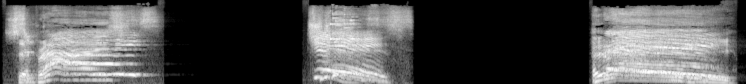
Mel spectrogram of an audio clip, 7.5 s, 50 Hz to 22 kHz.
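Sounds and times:
group voices shouting at a party: 0.1s - 1.6s, 3.1s - 4.1s, 5.9s - 7.4s.

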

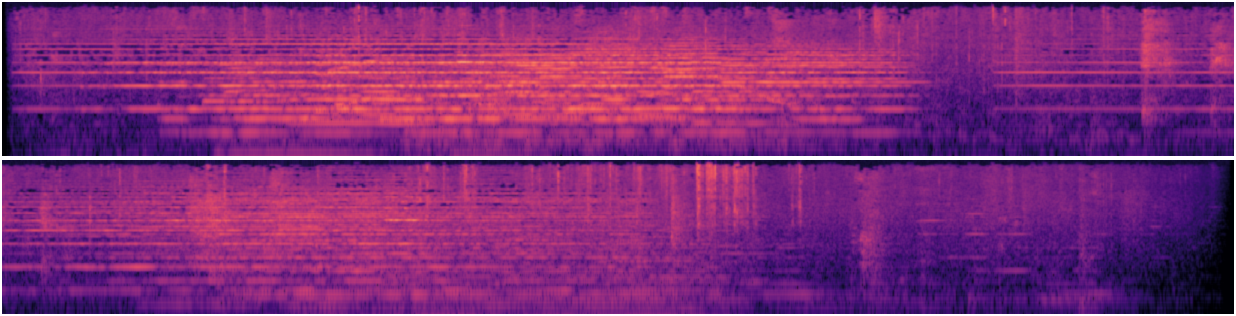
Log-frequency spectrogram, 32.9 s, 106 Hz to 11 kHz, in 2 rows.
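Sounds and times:
orchestra tuning up during concert: 0.2s - 31.8s
concert audience noise: 0.2s - 32.0s
audience coughing at a concert: 10.0s - 11.8s, 15.0s - 17.4s.

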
